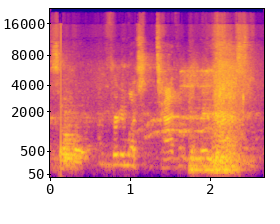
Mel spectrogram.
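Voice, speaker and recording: A man's voice with crowd noise in the background. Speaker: professional wrestler. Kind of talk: interview answer.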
